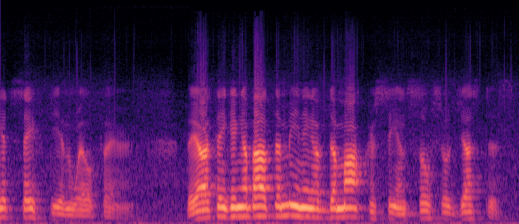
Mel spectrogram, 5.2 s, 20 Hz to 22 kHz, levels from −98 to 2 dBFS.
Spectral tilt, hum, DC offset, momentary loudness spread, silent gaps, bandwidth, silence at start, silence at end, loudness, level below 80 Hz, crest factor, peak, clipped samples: -7.5 dB/octave; none; under 0.1%; 19 LU; none; 7.4 kHz; 0 s; 0.25 s; -25 LUFS; -56 dBFS; 18 dB; -8 dBFS; under 0.1%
